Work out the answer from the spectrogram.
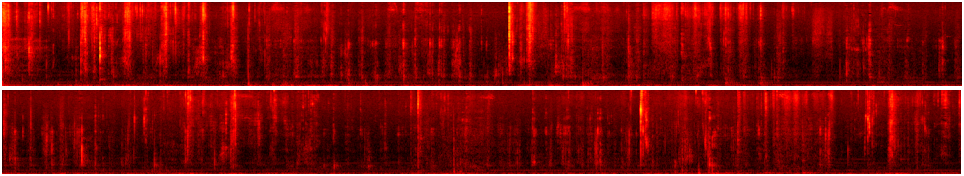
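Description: Close-miked biting and chewing of pizza, the crust crunching in many short, sharp clicks, over a faint steady hum.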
